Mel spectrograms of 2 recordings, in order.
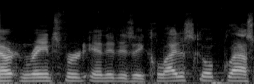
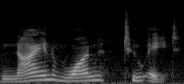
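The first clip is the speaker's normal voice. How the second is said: slow number calling; 4 dB quieter, slower than usual. Real, not acted. Calling raffle number slowly.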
